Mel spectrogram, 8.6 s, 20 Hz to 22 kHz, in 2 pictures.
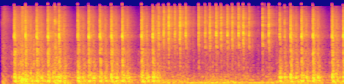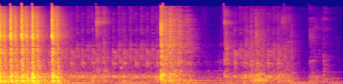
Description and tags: pinball-backbox scoring mechanism in action
Backbox scoring mechanism of a 1977 Gottlieb Bronco Pinball machine. Recorded with two Neumann KM 184 in an XY stereo setup on a Zoom H2N using a Scarlett 18i20 preamp.
pinball, Scarlett-18i20, bar-athmosphere, gameroom, Focusrite, bronco, plunger, Neumann-KM-184, Zoom-H2N, arcade, flipper, Gottlieb, bumper, game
